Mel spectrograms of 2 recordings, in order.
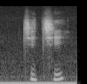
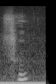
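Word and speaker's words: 父: Tout d'abord le père, Chichi. Ce kanji est également une clé. On remarque qu'il a une prononciation onyomi, fu.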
